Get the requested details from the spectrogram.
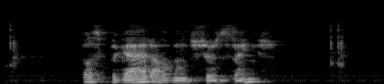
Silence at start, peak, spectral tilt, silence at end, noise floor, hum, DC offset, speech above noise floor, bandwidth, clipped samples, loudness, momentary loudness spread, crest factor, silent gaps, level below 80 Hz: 0.1 s; -10 dBFS; -6.5 dB/octave; 0.4 s; -67 dBFS; none; under 0.1%; 39 dB; 7.4 kHz; under 0.1%; -28 LUFS; 24 LU; 22 dB; none; -62 dBFS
